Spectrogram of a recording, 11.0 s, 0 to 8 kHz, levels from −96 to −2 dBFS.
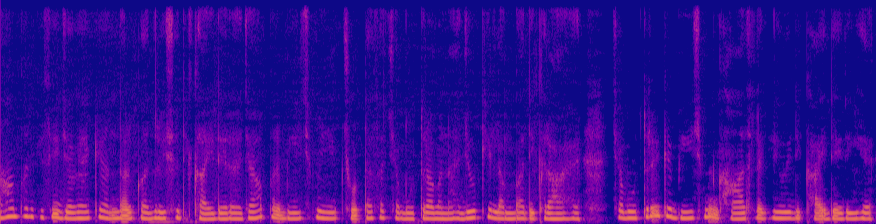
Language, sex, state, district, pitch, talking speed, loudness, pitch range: Hindi, female, Bihar, Araria, 220 Hz, 210 wpm, -38 LUFS, 205-235 Hz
